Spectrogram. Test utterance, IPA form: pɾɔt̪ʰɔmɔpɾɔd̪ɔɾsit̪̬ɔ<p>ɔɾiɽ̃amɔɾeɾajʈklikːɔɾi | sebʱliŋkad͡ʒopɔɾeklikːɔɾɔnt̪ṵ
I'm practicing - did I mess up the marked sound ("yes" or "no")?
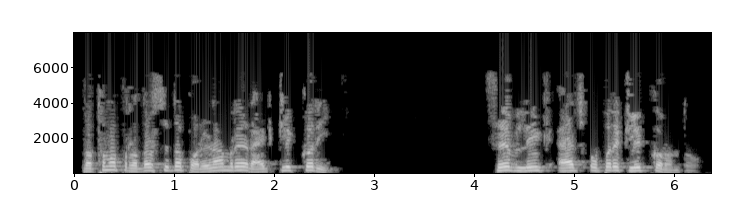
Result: no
